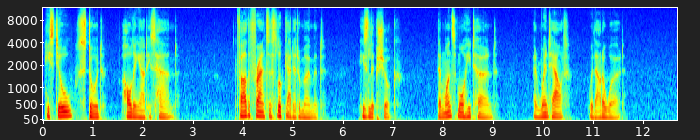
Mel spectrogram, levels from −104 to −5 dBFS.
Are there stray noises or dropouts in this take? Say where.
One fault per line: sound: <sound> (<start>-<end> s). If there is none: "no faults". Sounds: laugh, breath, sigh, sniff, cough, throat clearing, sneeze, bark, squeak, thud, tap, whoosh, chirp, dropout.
no faults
